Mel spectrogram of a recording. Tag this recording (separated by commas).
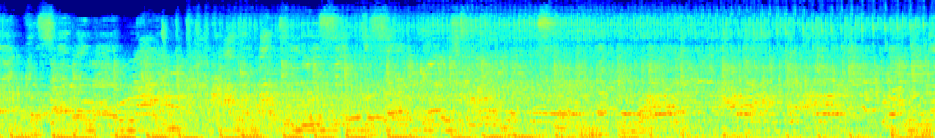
Music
